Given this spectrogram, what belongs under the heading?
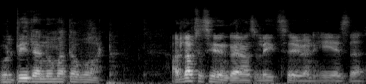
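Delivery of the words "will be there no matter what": higher, put-on, very obvious Spanish accent. Showing someone how to do a good accent, put on a Pep Guardiola accent. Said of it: "this is how you do a good accent".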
